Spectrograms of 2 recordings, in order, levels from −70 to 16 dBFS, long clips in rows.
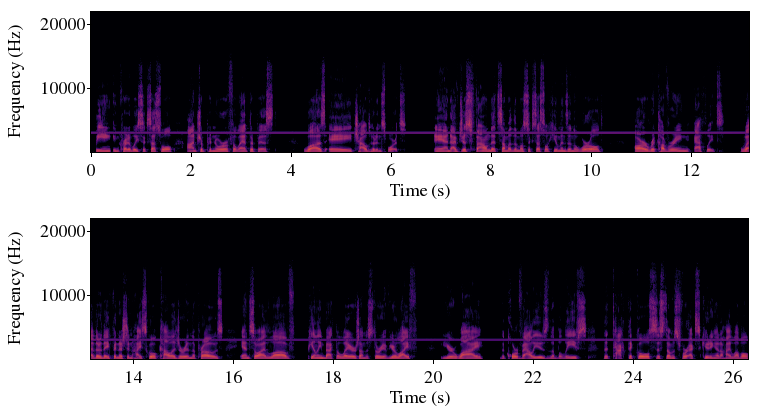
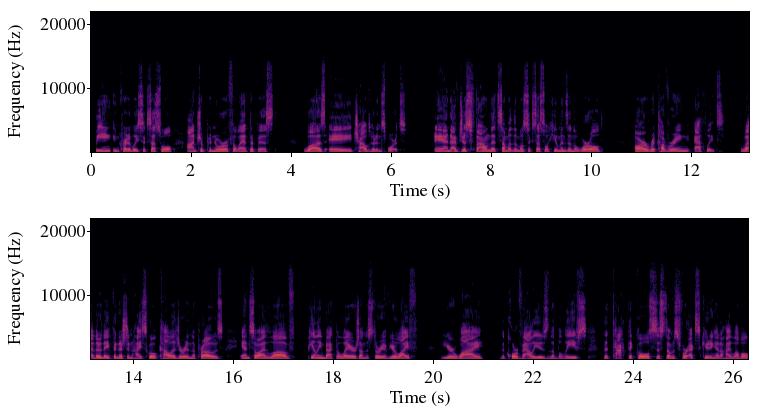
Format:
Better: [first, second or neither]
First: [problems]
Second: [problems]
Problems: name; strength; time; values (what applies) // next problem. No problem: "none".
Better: second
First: high-pitched whine; noticeable; throughout; 3 kHz, 20 dB below the speech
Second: none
